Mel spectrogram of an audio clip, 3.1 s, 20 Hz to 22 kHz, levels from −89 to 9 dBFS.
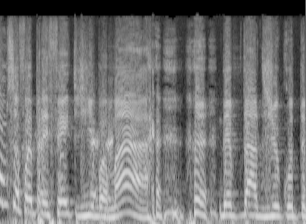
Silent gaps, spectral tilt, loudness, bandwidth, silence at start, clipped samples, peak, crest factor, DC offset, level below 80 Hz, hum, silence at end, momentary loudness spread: none; -3.5 dB/octave; -8 LUFS; 17 kHz; 0 s; under 0.1%; -2 dBFS; 8 dB; under 0.1%; -22 dBFS; none; 0 s; 4 LU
